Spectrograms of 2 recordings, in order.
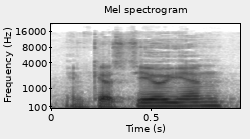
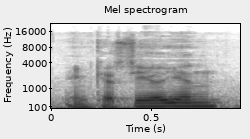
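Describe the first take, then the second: The two takes are said the same way.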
